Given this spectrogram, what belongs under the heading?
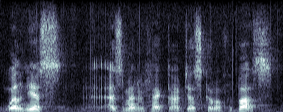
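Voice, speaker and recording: A man's voice: a little high, fairly quick, close to an everyday voice. An actor playing an earnest, polite young male painter fresh from the country, in an old radio drama. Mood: eager, polite. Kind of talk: vintage radio drama acting.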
